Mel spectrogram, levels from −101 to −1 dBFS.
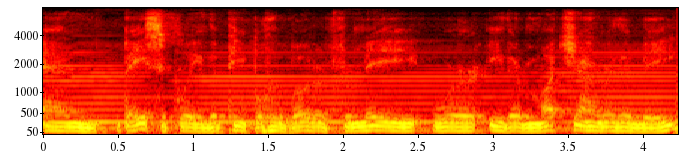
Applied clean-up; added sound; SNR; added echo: none; Bowed string instrument; 13 dB; reverberation time 0.7 s.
